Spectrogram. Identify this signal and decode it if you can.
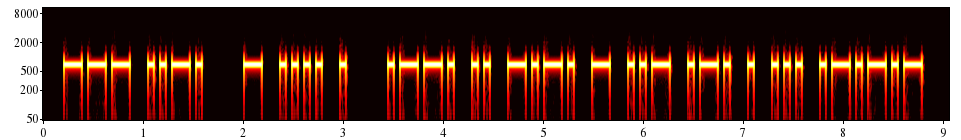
Morse code, heard as a keyed tone, about 20 wpm, 700 Hz. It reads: OF THE PICTURES.
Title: Sentences with 8-Word Phrases - 20wpm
